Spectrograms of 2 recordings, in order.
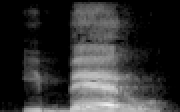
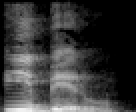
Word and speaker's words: ibero: tônica em uma palavra aula passada eu falei para vocês da palavra ibero muitas pessoas falam chamam usam essa palavra de uma forma incorreta segundo o padrão culto elas falam ibero então nós temos um erro de prosódia ou como eu falei ontem nós temos uma sílabada agora vamos prestar atenção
